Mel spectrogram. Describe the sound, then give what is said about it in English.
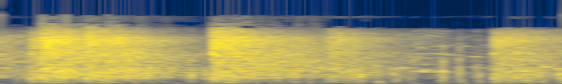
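Loud, sharp gunshots crack out at uneven intervals, about three main blasts, fired by pursuers on horseback at fleeing riders, each trailing into a dense rumbling wash of noise, with muffled voices mixed underneath. “Yeah, shoot at them.”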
